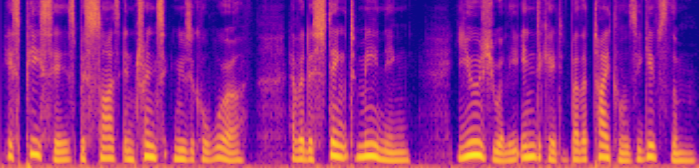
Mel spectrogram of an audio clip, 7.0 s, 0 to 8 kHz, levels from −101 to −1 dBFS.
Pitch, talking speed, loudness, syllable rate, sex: 170 Hz, 155 wpm, -17 LUFS, 5.7 syllables/s, female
